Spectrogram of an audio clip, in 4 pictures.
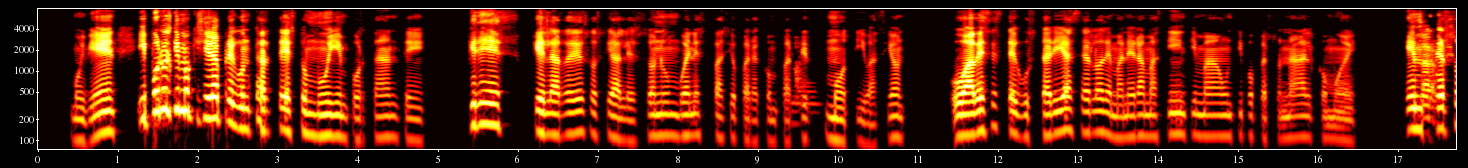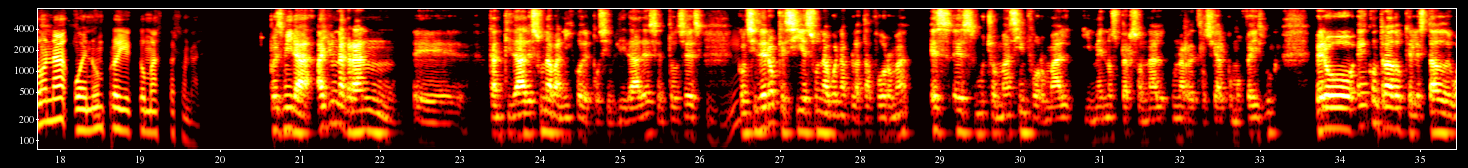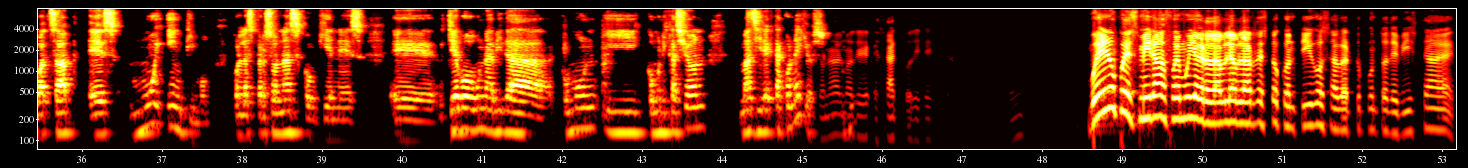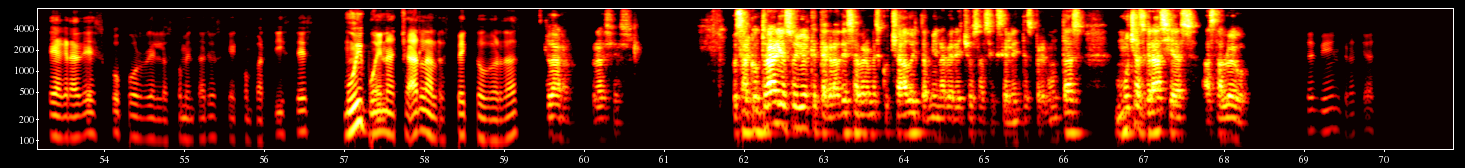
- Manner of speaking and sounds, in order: other background noise
- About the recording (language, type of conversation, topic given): Spanish, podcast, ¿Qué te motiva a compartir tus creaciones públicamente?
